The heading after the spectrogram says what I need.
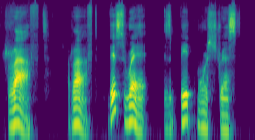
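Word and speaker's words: ر: letter this letter is re is the 12th letter of the persian alphabet this letter sounds like r in english but it should be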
